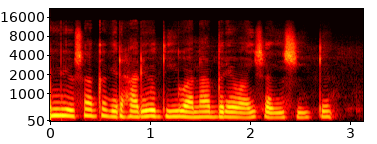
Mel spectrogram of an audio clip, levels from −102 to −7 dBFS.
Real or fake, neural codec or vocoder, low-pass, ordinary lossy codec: fake; codec, 32 kHz, 1.9 kbps, SNAC; 14.4 kHz; none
